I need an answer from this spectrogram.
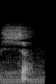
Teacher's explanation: La constrictive post-alvéolaire sourde, dans le mot chat par exemple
